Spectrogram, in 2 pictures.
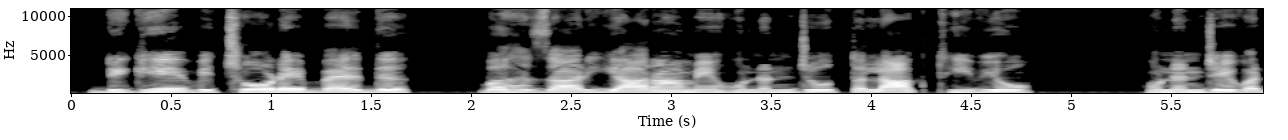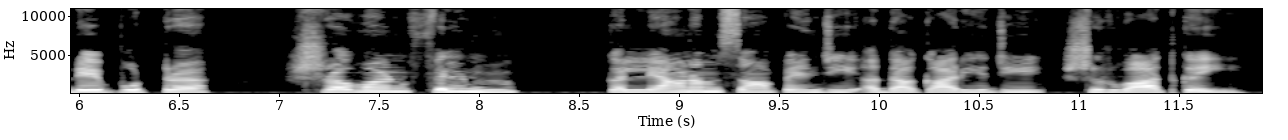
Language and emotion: Sindhi, neutral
